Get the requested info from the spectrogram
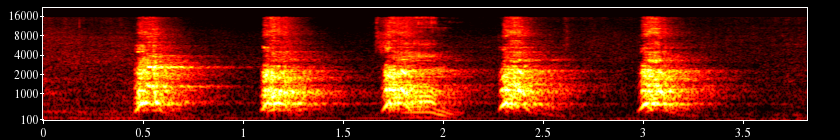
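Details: Samoyed giving five loud, even barks, roughly one every 0.6 seconds, each with a sharp onset and a short falling tail.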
